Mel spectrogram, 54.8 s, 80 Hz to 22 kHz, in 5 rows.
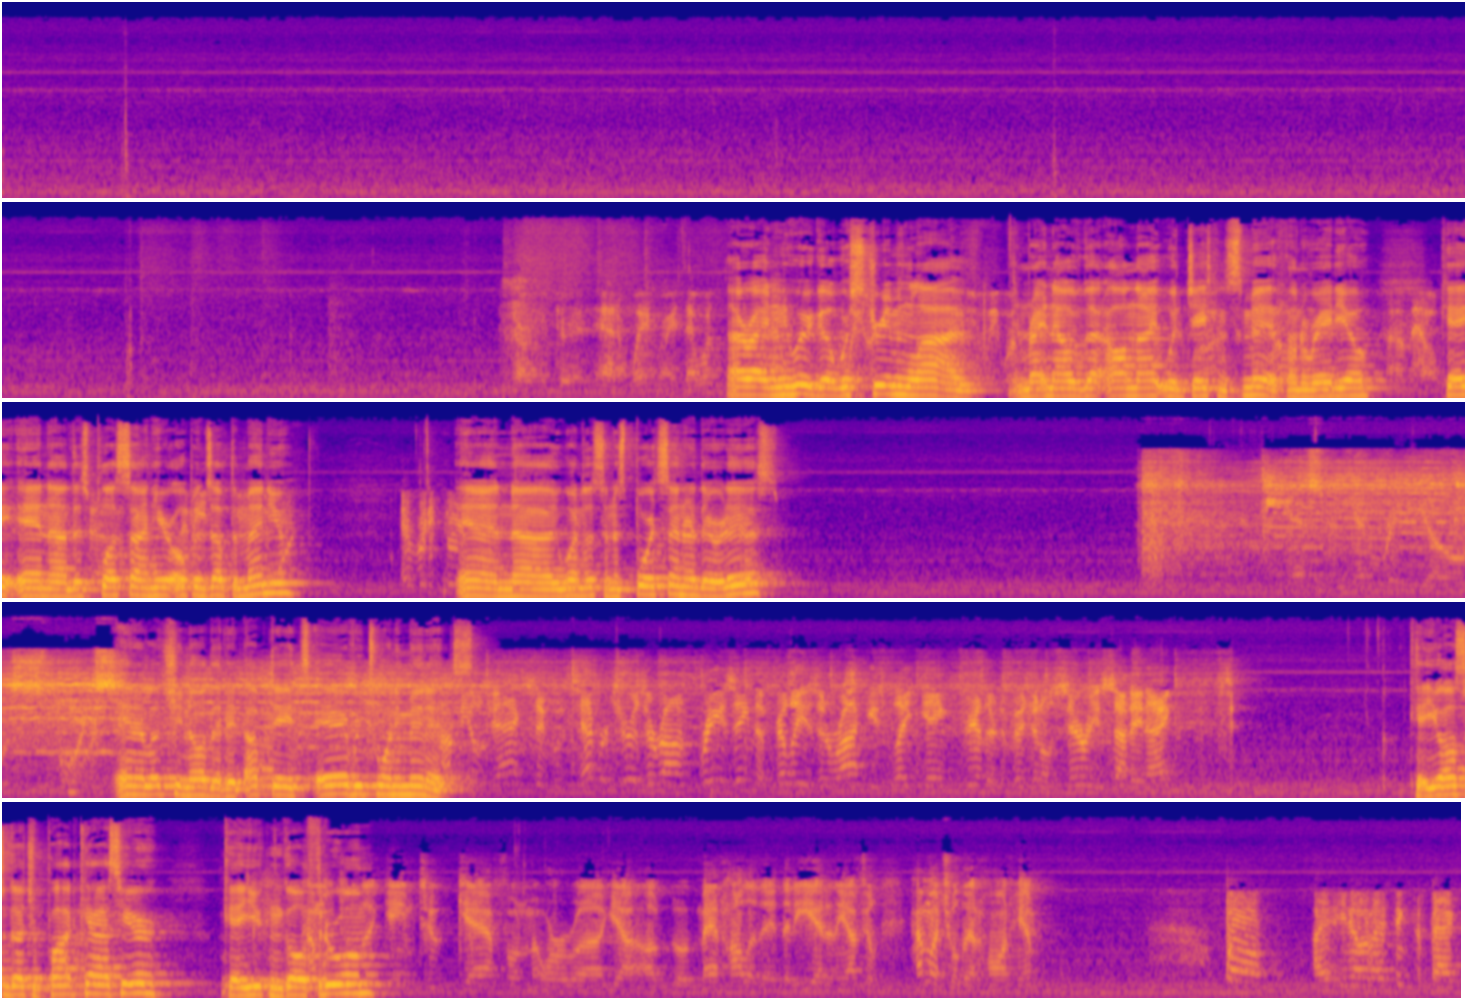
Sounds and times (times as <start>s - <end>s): Speech: 14.8s - 24.2s, 25.0s - 27.9s, 31.6s - 42.0s, 43.5s - 51.8s, 53.1s - 54.8s.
